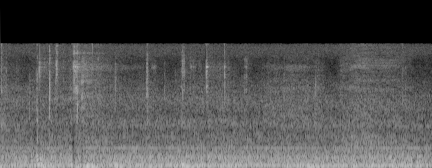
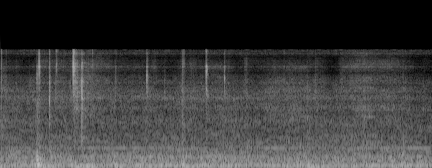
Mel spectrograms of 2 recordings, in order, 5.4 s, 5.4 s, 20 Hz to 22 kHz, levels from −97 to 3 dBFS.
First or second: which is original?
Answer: first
